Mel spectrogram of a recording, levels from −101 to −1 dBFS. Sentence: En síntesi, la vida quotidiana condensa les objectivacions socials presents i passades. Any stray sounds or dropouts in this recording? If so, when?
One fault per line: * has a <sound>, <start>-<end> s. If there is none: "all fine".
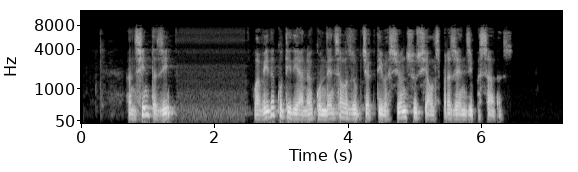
all fine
